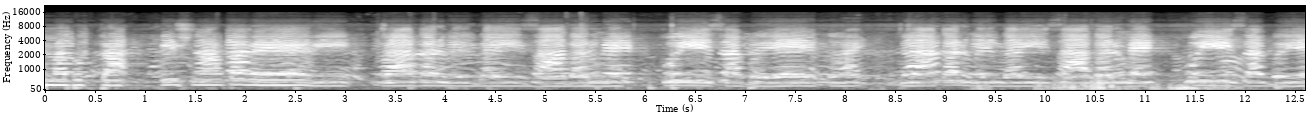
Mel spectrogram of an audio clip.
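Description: A group of young girls singing a song together in unison, phrase after phrase. A brief low rumble comes in about ten seconds in.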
